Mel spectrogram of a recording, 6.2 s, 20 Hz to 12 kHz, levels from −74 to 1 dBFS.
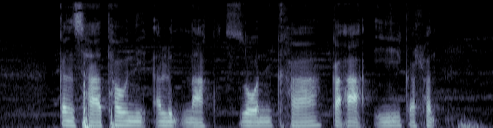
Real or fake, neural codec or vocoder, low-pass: fake; vocoder, 24 kHz, 100 mel bands, Vocos; 10.8 kHz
